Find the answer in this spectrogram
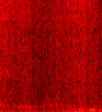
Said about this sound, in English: Roofs in Arizona take a beating. The sun cooks them. The wind pulls at them.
